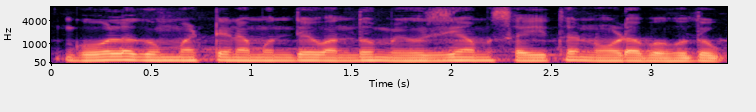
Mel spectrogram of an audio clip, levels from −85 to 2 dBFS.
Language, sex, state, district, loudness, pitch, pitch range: Kannada, male, Karnataka, Bijapur, -13 LUFS, 115 Hz, 110-120 Hz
